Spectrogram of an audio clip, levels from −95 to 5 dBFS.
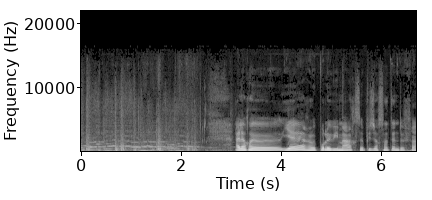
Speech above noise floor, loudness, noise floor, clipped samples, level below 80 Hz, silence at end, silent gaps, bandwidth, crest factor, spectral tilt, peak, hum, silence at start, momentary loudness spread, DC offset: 23 dB; -21 LUFS; -42 dBFS; under 0.1%; -46 dBFS; 0 s; none; 15 kHz; 16 dB; -6.5 dB/octave; -6 dBFS; none; 0 s; 20 LU; under 0.1%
